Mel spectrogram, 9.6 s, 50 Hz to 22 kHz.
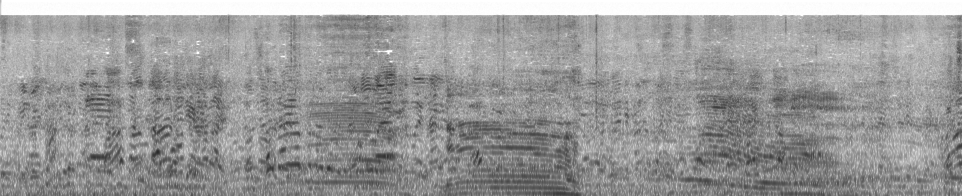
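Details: Sahiwal bull calf at a cattle market in Narsingdi, Bangladesh, on Saturday 19 January 2025, where Sahiwal calves are being sold: one long, low, drawn-out moo in the middle, lasting about a second, over steady chatter of buyers and background music.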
